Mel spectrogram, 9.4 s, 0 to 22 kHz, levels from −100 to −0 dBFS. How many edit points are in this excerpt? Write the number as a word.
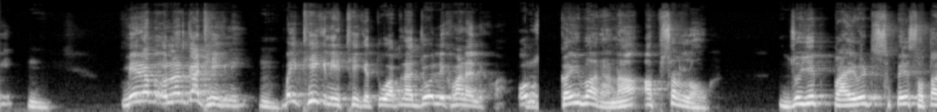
one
